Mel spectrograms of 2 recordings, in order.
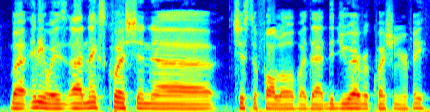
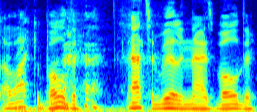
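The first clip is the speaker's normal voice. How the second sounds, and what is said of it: Poor impression of Donkey from Shrek. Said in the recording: “Donkey goes ... Again, I have really bad, what is it, impersonation? ... Really bad.”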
